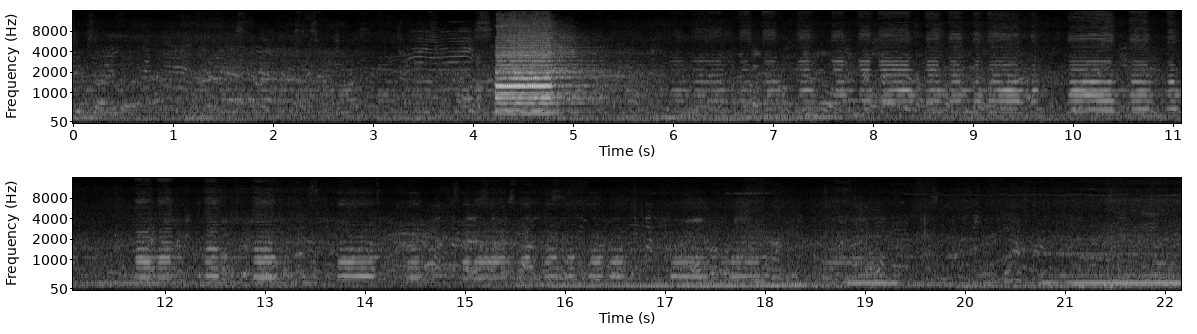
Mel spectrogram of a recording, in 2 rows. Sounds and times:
Car: 0:00.0 - 0:22.1
Speech: 0:00.0 - 0:22.1.

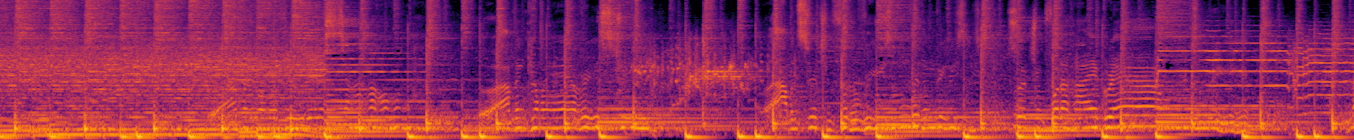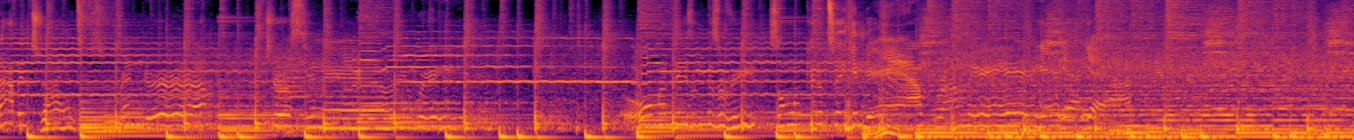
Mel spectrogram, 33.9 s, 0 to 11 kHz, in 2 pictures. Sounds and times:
Music: 0:00.0 - 0:33.8.

